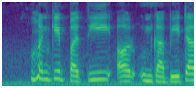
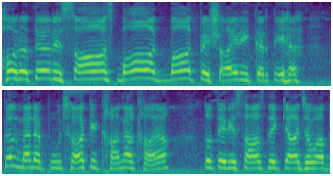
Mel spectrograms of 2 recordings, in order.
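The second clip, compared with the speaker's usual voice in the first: a hint of a fed-up father-in-law; lightly voiced father-in-law. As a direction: grumble about his poet wife.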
